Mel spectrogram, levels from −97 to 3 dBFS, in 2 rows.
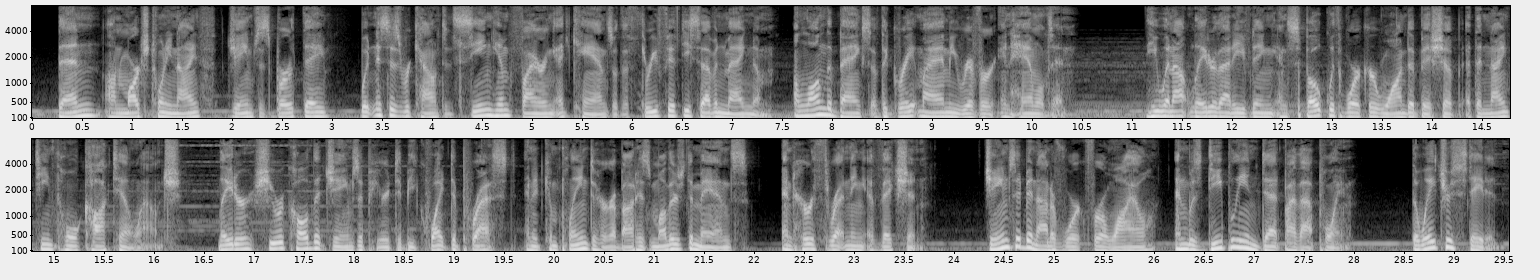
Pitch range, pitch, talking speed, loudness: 100-130 Hz, 115 Hz, 180 wpm, -16 LUFS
